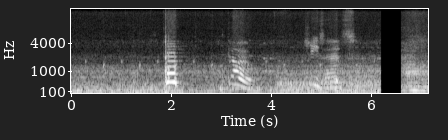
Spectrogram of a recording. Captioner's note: car horn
